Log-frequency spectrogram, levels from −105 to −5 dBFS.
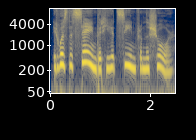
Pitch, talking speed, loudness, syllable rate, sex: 245 Hz, 265 wpm, -18 LUFS, 5.0 syllables/s, female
